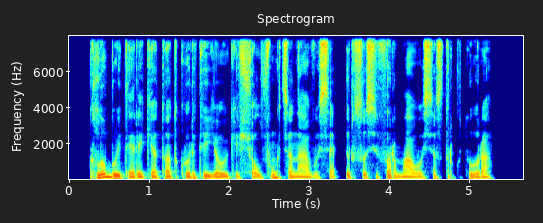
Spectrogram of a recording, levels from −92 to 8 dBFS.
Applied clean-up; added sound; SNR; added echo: none; none; none; none.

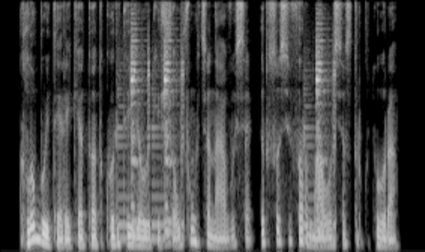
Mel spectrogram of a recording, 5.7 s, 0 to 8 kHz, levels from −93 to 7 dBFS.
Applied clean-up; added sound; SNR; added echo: none; Guitar; 0 dB; none.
